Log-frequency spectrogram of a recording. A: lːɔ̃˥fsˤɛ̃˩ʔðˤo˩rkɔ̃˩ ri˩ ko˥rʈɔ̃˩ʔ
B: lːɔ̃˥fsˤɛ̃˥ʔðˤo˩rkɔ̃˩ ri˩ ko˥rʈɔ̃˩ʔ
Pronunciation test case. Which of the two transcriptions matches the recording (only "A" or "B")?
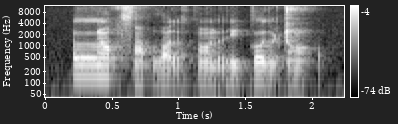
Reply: A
